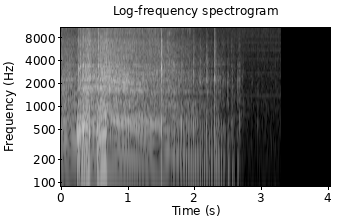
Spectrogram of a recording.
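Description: Chainsaw engine revved in quick bursts, its pitch sagging after each, then winding down and fading out about three seconds in.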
